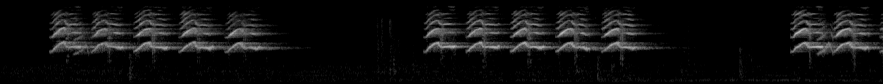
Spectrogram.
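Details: A male cockatiel gives bright, whistled mating calls to attract females, repeated in quick bursts of rising and falling notes.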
